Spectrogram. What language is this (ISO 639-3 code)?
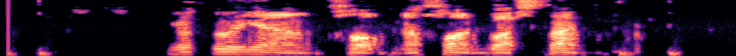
tha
